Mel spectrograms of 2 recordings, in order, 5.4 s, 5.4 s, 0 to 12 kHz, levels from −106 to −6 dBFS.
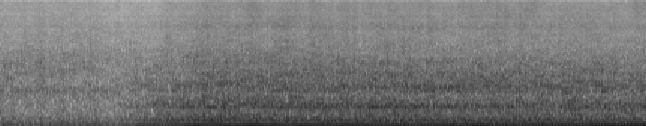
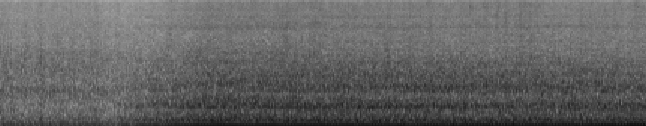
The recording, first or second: second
